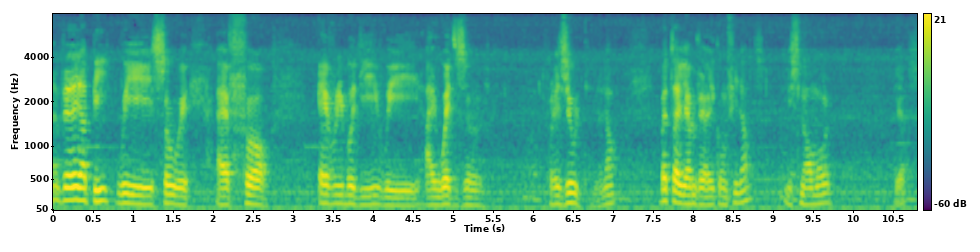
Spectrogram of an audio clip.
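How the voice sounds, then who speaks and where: In a French accent, a man speaks at a moderate pace with lively intonation and a medium pitch. His loudness swings widely, and he leaves long, frequent pauses. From France. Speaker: cruise ship captain. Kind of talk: interview. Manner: halting.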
